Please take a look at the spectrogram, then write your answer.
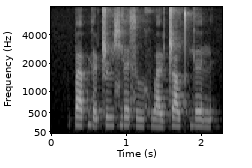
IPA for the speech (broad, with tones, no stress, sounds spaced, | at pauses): p ä˨˦ p ɥ ɛ̰˨˩ ʈ͡ʂ ɻ̩˦ ɕ j ɛ˥˨ s ɹ̩˨˦ x w a˨˦ ɪ̯ ʈ͡ʂ ɑ˥˨ ʊ̯ t̪ʰ j ɛ˥˨ n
